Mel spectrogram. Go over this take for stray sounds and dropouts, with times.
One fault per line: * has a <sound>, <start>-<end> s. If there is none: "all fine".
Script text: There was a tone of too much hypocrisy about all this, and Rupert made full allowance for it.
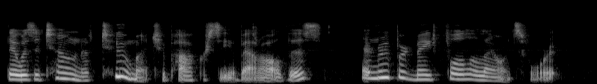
all fine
